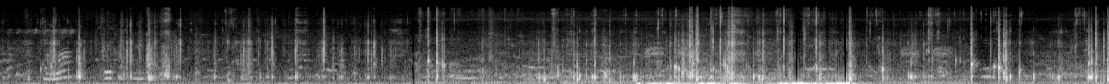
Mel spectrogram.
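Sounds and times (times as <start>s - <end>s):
crackling crunches of eating: 0.0s - 11.0s
wet mouth clicks: 0.3s - 11.0s.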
